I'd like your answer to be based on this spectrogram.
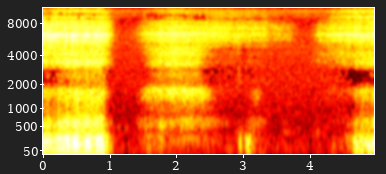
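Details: Dog snoring loudly: loud, deep rattling snores on the breaths, with quieter breathing and a small snort between them.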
